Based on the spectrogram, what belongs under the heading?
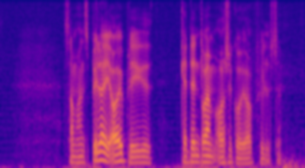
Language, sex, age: Danish, male, 28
